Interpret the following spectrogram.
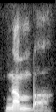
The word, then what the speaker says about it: number: Okay, but when it becomes with er, number, we must pronounce b. This time b is not silent. You see, number.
